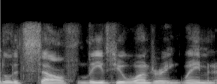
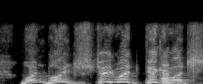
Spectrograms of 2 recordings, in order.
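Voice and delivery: squeaky-high put-on eccentric scientist voice. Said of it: "You say it like him".

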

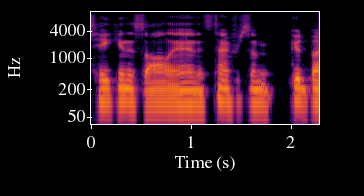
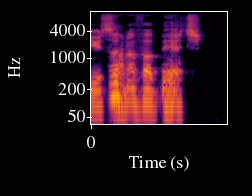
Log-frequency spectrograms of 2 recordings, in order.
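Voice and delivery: normal talking voice

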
